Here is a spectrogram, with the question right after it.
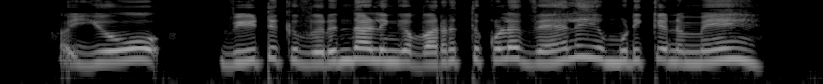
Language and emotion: Tamil, fearful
